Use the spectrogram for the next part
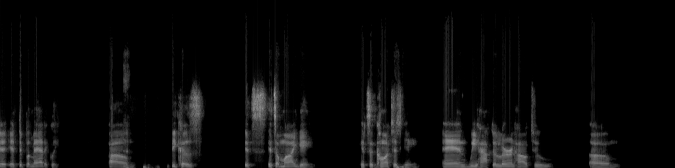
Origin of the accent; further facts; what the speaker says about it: Halifax, Nova Scotia, Canada; now in Toronto, Canada; growing up in Halifax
